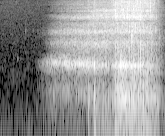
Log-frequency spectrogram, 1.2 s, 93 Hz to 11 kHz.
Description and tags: slurping a coffee number 1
